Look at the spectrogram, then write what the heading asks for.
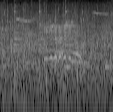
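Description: Sheep bleat outdoors, a faint wavering call rising briefly above a busy, noisy background, distant rather than close.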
